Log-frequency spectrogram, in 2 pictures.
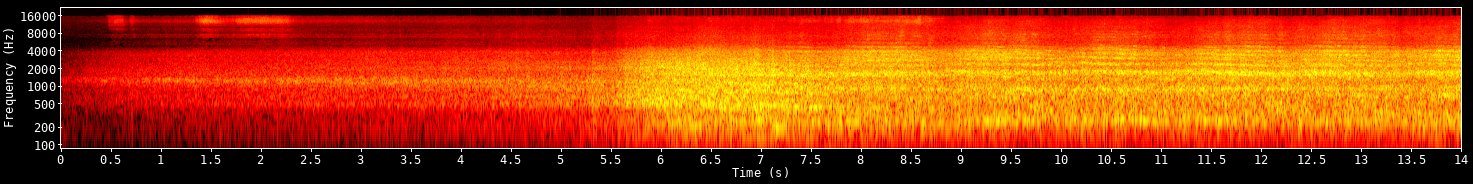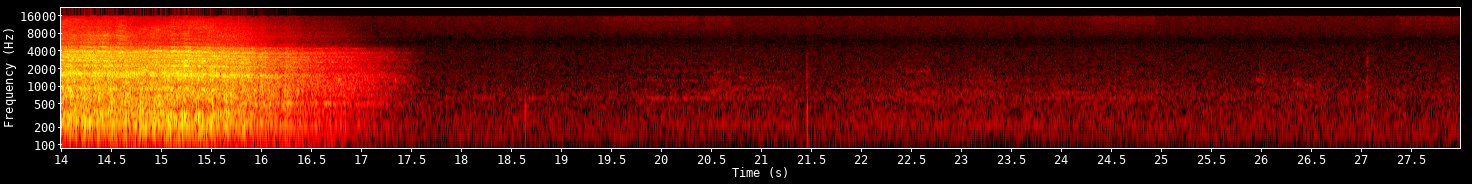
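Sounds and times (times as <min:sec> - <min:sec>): passenger train passing: 0:00.0 - 0:17.5.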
